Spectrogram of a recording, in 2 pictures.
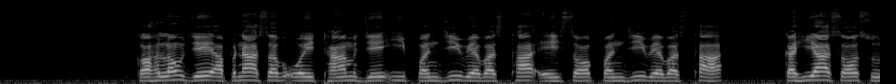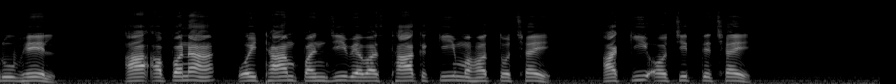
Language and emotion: Maithili, neutral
